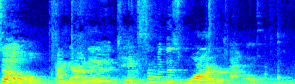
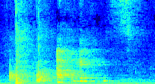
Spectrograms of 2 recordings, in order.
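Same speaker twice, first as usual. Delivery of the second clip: laughing with joy; 11 semitones higher, 8 dB quieter than usual. Real, not acted. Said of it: "I am so happy".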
